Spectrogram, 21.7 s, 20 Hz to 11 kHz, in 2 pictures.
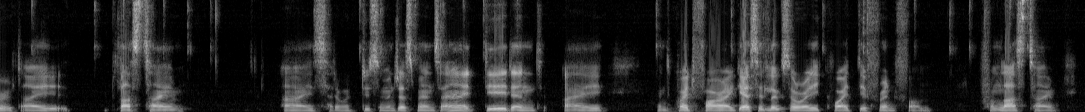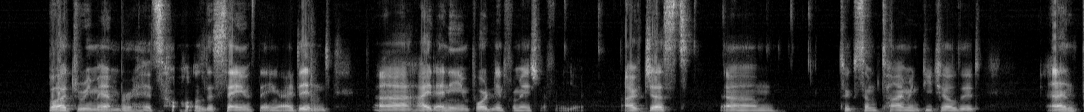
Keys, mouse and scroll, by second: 20.1-21.6 middle drag.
